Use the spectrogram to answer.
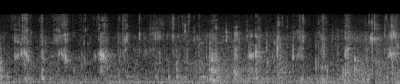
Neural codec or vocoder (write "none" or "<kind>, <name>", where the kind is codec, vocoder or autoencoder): none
